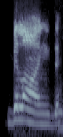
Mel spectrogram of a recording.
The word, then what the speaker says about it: belonged: next one belong belong so in the past we say belong belong belonged belong belonged you see belong the E doesn't have a sound so here we go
